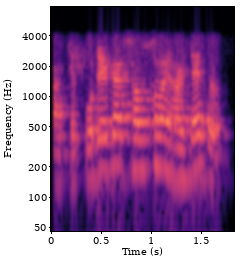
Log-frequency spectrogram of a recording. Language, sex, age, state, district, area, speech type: Bengali, male, 30-45, West Bengal, Purba Medinipur, rural, conversation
